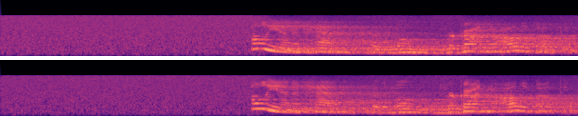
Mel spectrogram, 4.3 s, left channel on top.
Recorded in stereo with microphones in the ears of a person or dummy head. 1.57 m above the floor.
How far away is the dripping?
No dripping in this recording.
